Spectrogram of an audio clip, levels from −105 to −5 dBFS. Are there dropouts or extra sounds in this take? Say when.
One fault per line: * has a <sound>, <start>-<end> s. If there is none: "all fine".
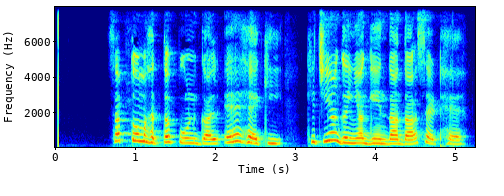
all fine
